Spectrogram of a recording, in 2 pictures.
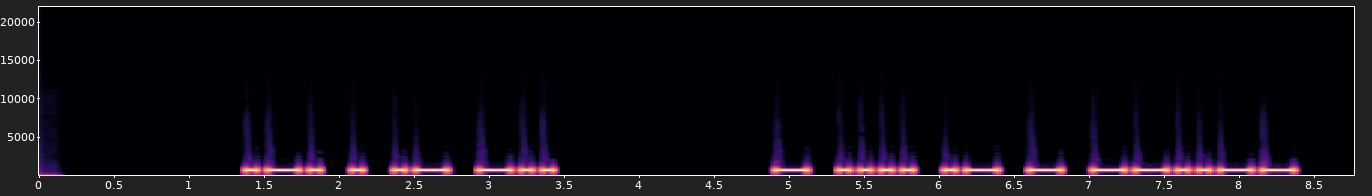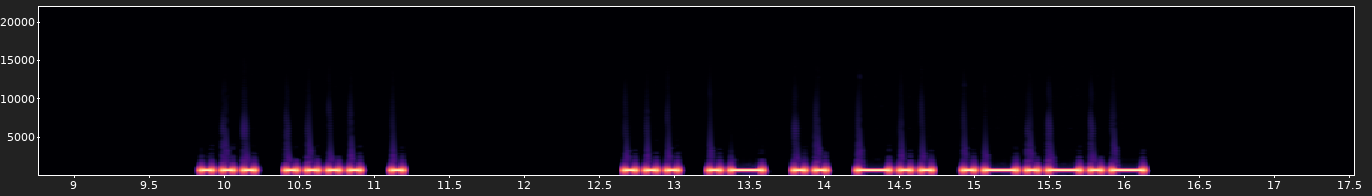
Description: Morse code, heard as a keyed tone, about 17 wpm, 700 Hz. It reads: READ THAT, SHE SAID.
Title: 3x Word-Spacing - Sentences from Top 200 Words - 17wpm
